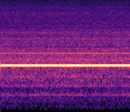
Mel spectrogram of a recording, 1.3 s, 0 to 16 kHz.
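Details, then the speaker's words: Anycubic i3 Mega-S 3D printer after replacing the stock hot end fan, which only starts at 60°C: steady airy whir with one constant high tone, no rattle; a little loud but much quieter than the worn-out stock fan, running normally. "so the hot end fan is on now it's a little loud but a lot quieter than stock"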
